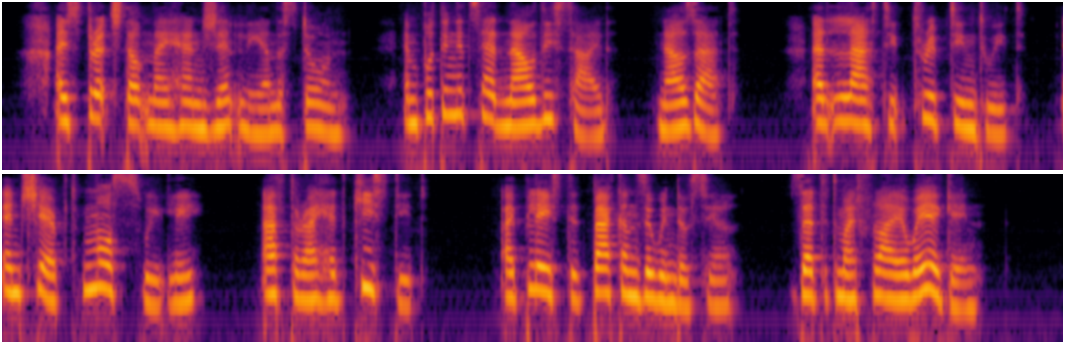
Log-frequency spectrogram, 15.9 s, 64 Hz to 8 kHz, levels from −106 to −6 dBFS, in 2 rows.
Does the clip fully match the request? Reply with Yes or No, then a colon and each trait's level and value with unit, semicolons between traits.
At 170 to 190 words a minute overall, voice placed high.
Yes: average, 175 wpm; high, 230 Hz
